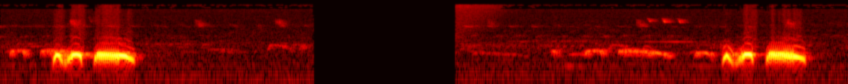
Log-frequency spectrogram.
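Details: Spotted dove singing in the giọng thổ style: two low, hollow coo phrases, each a quick wavering double note followed by a longer drawn-out coo, separated by about six seconds of near silence with faint soft notes.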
